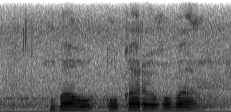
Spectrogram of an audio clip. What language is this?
Northern Sotho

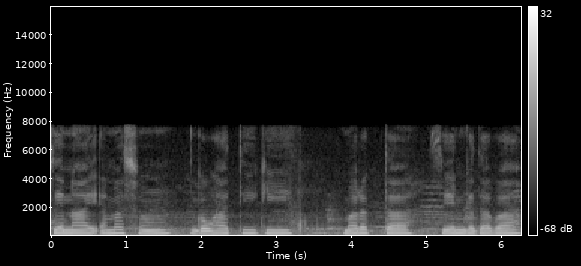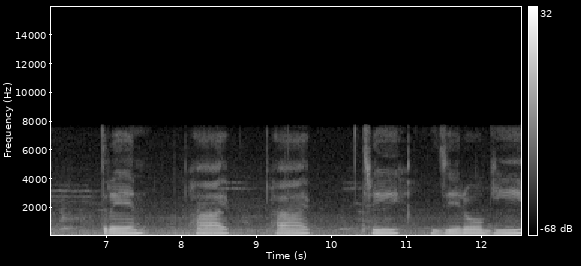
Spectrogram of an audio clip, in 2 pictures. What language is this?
Manipuri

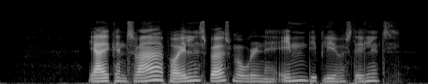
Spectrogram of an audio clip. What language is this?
Danish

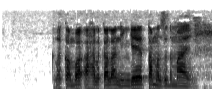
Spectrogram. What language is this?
Mada (Cameroon)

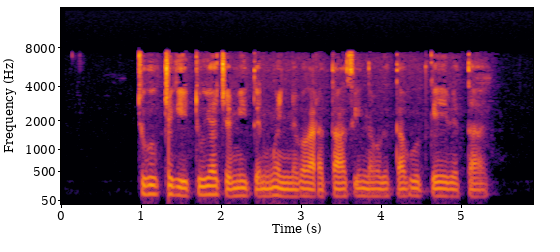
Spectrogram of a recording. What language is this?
Kalenjin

